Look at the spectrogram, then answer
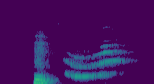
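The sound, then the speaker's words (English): A cat named Snowball lets out one long, drawn-out, angry-sounding meow that rises slightly in pitch, right after a short, rough burst of noise. No one speaks. “Can you hear Snowball? he's mad that the door's not open to go see Peter.”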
